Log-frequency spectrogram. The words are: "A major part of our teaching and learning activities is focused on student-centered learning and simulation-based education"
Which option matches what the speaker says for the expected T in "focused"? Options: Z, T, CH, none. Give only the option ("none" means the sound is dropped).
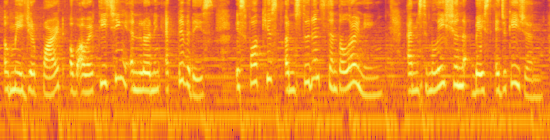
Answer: T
